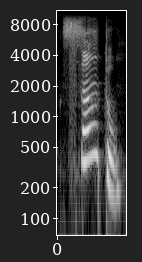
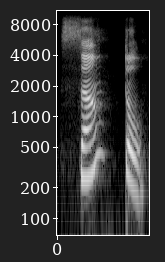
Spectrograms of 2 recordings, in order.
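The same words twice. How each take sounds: First: Said in the usual way. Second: Santo split as "san... to", full final o; san – to, pause between syllables. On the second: Shown as a demonstration. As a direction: say "santo" in two separate beats. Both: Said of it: "vamos ver".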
